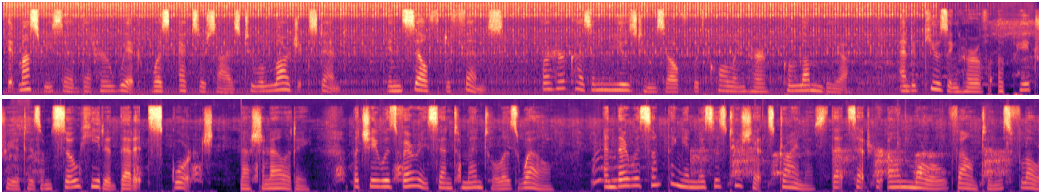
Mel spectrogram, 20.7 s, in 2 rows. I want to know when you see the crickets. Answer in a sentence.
You can't hear the crickets here.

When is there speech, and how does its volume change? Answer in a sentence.
The speech can be heard from 0.0 to 20.7 s, at a steady volume.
